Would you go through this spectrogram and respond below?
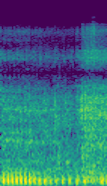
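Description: A motorcycle engine putters close by in a rapid, even pulse that loosens and softens as it slows, with faint background noise and no talk over it.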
